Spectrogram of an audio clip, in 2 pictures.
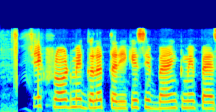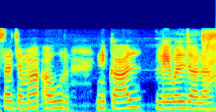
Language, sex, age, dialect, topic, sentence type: Bhojpuri, female, 18-24, Western, banking, statement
